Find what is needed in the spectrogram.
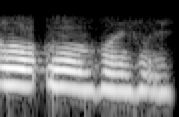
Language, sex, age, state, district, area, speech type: Assamese, female, 60+, Assam, Goalpara, urban, conversation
